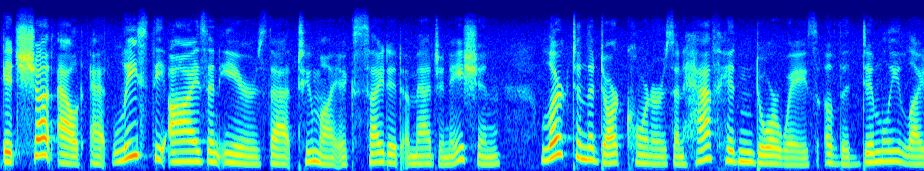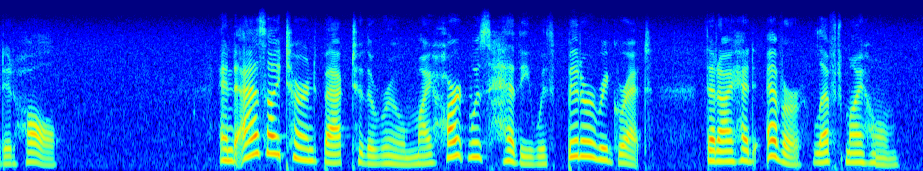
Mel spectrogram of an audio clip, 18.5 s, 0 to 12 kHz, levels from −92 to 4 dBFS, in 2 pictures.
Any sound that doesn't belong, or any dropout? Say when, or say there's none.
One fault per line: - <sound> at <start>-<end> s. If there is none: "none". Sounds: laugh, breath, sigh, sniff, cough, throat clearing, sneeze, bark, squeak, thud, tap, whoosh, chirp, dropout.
none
